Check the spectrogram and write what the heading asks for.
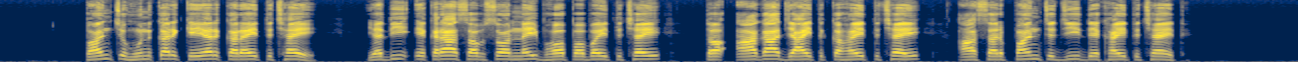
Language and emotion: Maithili, neutral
